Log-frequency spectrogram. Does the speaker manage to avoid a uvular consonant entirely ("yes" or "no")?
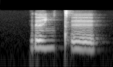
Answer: yes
